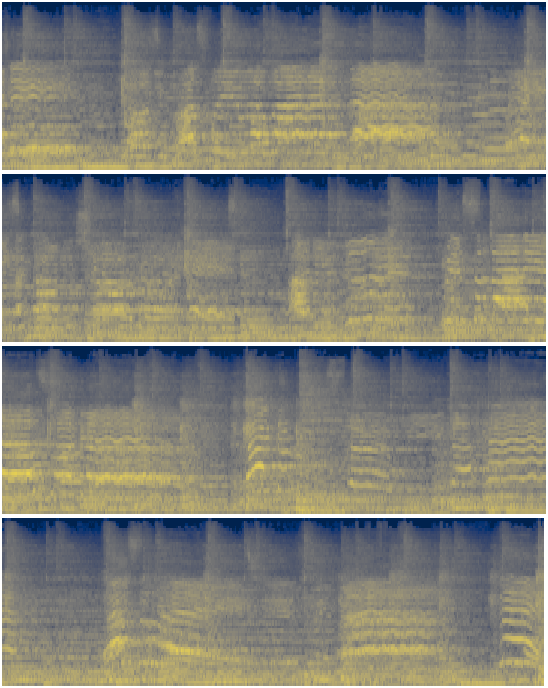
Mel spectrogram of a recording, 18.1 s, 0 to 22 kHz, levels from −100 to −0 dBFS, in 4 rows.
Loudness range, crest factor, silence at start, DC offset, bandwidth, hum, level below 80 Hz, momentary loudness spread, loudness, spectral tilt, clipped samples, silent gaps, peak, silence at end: 5 LU; 18 dB; 0 s; under 0.1%; 20 kHz; none; -42 dBFS; 9 LU; -21 LUFS; -5 dB/octave; under 0.1%; none; -4 dBFS; 0 s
